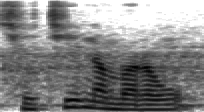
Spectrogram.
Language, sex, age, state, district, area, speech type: Bodo, male, 30-45, Assam, Chirang, rural, spontaneous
